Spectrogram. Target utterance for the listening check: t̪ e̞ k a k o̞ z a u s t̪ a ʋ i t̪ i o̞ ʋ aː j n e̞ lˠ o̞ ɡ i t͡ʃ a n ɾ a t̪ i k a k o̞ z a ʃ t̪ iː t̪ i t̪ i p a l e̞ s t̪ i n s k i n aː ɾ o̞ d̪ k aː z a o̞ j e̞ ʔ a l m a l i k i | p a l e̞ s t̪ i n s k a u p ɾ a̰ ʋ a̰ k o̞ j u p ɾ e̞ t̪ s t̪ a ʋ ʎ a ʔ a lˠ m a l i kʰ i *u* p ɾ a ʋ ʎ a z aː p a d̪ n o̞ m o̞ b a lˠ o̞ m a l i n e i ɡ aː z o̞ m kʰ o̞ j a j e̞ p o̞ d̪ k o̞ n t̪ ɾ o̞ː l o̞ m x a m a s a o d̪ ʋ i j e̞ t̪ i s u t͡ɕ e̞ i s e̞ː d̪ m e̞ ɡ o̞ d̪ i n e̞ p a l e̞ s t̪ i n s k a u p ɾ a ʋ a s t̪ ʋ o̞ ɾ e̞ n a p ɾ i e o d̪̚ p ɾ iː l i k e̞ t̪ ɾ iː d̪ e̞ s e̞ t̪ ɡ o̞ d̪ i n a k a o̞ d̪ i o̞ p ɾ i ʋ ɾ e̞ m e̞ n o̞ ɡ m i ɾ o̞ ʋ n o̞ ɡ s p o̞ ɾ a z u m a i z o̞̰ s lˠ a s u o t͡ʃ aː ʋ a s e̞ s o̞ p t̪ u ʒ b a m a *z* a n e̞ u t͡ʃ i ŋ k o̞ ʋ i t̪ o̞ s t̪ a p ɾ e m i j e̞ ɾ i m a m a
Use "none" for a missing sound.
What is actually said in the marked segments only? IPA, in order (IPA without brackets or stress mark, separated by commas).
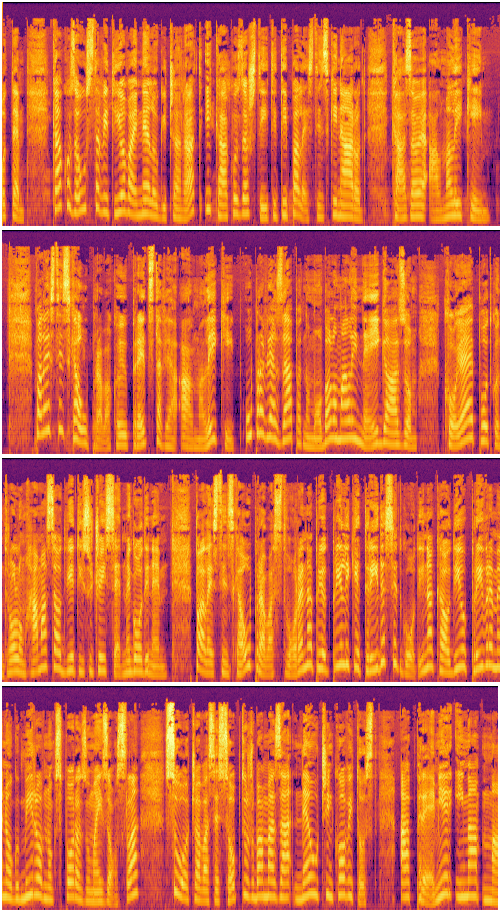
u, z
